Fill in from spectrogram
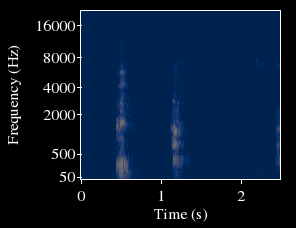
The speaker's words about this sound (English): Boy, that dog doesn't usually bark that much. Hope you guys can't hear it too much.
